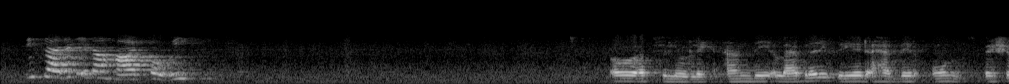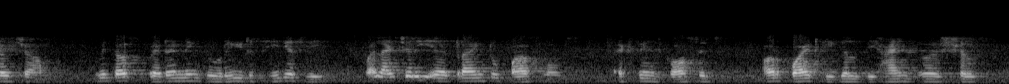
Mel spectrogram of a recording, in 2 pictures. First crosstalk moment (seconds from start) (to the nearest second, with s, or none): none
